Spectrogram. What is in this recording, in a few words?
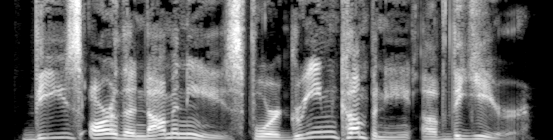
live announce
